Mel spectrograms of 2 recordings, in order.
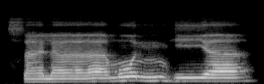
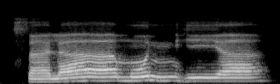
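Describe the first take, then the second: No difference in how they are said.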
